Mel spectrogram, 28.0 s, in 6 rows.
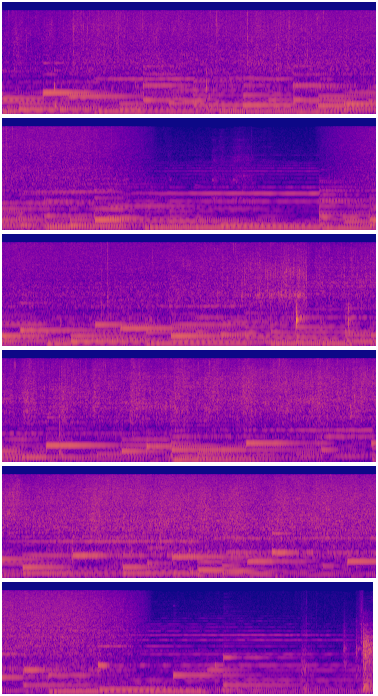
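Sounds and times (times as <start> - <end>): food sizzling in a frying pan: 0.0 - 6.4, 8.8 - 25.1
wooden spatula stirring: 0.0 - 6.4, 9.0 - 25.0
background music: 0.0 - 28.0.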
